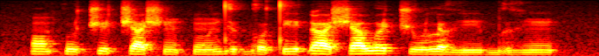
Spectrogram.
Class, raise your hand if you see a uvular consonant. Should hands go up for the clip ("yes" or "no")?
no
